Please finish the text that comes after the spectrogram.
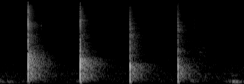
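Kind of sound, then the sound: crowd, applause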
